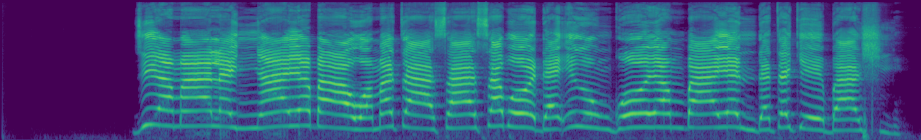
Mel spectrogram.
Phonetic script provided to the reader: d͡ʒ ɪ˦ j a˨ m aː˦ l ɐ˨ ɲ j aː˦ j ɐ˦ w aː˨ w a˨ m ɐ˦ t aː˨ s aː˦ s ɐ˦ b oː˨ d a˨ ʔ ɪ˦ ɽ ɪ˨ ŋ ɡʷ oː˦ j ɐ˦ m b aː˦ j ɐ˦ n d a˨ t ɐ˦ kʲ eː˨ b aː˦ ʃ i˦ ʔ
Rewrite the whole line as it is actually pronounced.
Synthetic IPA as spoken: d͡ʒ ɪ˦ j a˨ m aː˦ l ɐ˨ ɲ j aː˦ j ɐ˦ b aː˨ w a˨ m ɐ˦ t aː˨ s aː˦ s ɐ˦ b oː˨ d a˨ ʔ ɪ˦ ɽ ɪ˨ ŋ ɡʷ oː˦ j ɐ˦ m b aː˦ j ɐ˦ n d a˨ t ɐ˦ kʲ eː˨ b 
